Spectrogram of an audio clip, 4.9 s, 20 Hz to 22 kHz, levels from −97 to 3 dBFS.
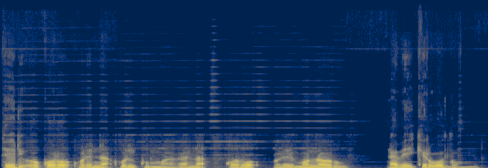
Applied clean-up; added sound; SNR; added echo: neural mask model DeepFilterNet 3.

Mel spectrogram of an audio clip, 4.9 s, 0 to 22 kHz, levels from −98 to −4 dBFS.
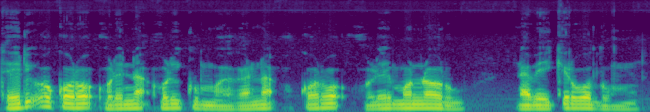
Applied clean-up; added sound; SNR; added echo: none; none; none; none.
